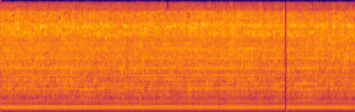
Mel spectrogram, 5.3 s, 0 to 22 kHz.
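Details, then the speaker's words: 1976 Briggs & Stratton 3 hp on Tilly rototiller, freshly cleaned carburetor, very loud muffler: loud, raspy single-cylinder bark with uneven firing and a brief dropout; running rich, main jet then leaned out. "we're running all right i just had to lean it out a little bit on the main jet also get a muffler huh"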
